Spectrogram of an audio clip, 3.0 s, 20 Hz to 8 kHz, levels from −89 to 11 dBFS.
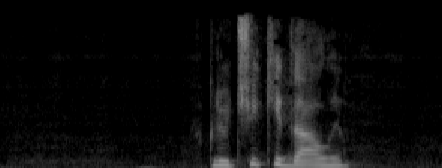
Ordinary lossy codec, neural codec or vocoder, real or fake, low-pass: MP3, 48 kbps; codec, 24 kHz, 3 kbps, HILCodec; fake; 7.2 kHz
